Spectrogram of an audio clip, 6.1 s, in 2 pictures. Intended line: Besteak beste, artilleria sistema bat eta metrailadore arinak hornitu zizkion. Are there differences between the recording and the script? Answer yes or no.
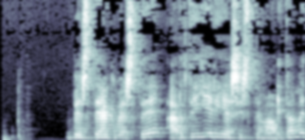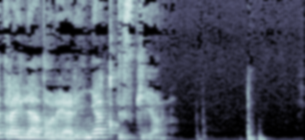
yes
